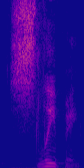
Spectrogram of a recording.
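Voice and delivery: ordinary delivery, nothing marked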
